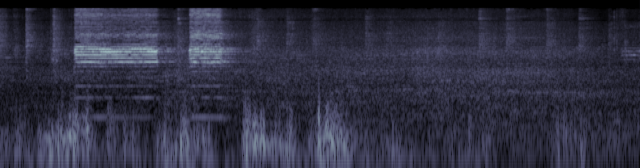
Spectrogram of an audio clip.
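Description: A vehicle horn honks twice, a toot of most of a second followed by a shorter one, over low street traffic noise.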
